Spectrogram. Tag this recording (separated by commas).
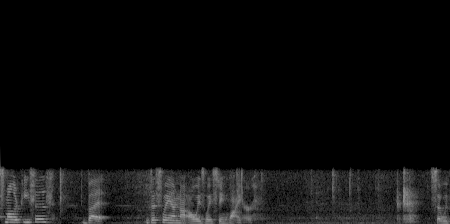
inside a large room or hall, Speech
